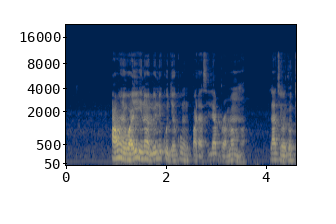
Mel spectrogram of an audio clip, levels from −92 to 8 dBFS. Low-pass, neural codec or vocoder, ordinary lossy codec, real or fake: 10.8 kHz; none; none; real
